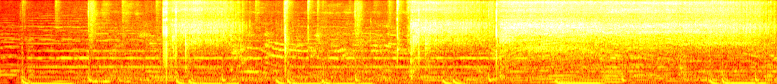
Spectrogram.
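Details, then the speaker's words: Bedford CF van starter motor, removed after failing to engage following two years sitting, tested on the bench after service: bursts of fast, high-pitched whirring with light ratcheting chatter, spinning evenly; confirmed working, refitted with newer, stronger cable. "Sounds good. We had established that it was working, so we fitted it back in along with a newer, stronger cable."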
